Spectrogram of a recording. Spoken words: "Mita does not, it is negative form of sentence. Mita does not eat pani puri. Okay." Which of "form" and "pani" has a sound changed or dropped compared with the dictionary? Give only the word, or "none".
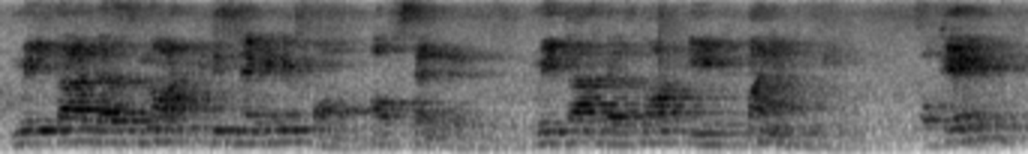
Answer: none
